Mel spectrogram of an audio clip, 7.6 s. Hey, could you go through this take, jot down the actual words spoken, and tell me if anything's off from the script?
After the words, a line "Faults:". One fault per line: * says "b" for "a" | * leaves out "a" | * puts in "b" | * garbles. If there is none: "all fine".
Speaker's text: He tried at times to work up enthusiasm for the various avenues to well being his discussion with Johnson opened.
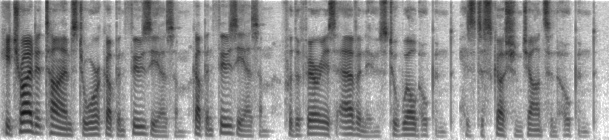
He tried at times to work up enthusiasm up enthusiasm for the various avenues to well opened his discussion Johnson opened.
Faults:
* puts in "up enthusiasm"
* says "opened" for "being"
* leaves out "with"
